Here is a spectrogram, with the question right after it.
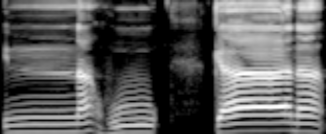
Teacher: ہا پر الٹا پیش ہے، تھوڑا سا لمبا کریں گے ایک الف کی مقدار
